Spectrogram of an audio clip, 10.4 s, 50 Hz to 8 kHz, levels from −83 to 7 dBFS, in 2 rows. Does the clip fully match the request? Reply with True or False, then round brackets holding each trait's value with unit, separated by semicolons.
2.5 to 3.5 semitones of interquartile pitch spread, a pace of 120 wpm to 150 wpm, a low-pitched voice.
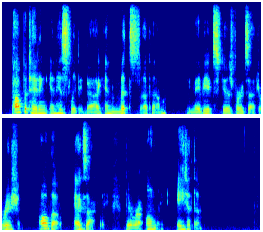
True (2.8 semitones; 140 wpm; 125 Hz)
